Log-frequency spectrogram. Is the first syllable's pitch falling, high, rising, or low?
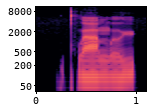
low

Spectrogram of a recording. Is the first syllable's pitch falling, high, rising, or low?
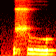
low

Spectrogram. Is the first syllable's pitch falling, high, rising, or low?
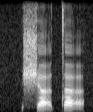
falling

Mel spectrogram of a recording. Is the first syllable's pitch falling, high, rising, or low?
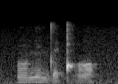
high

